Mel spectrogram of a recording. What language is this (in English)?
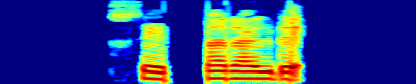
Matsés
